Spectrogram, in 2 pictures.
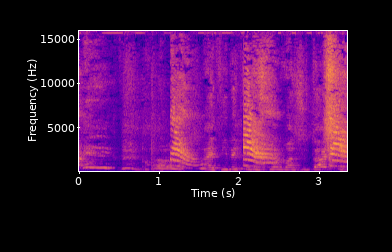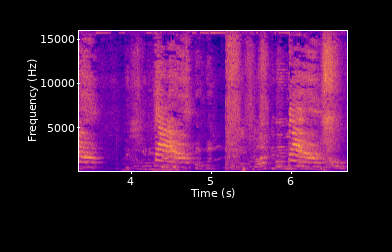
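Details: A female pet orange-winged amazon talks with people indoors in short, speech-like bursts about a second apart, with swooping, rising and falling tones, some almost catlike, in a small room.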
